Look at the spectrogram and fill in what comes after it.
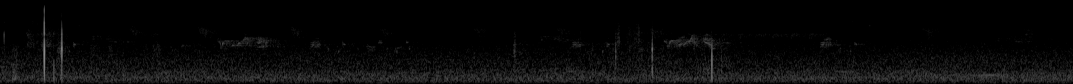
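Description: Quiet outdoor ambience with small birds chirping over and over, punctuated by sharp clicks: two loud ones just after the start and two softer ones past the middle.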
